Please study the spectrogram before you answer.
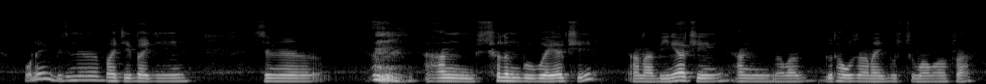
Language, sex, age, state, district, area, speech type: Bodo, male, 30-45, Assam, Kokrajhar, rural, spontaneous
